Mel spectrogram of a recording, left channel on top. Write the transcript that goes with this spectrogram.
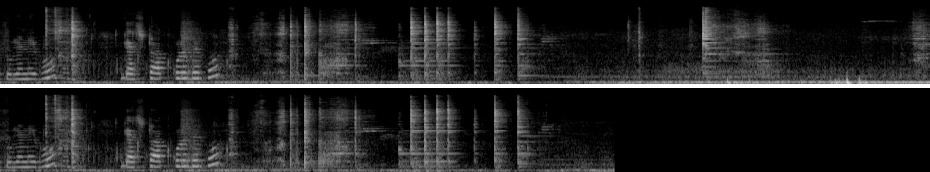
তুলে নেব, গ্যাসটা অফ করে দেব।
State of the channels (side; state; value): right; drops out; at 6.2 s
